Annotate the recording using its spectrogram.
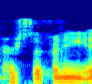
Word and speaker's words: Persephone: And Persephone is the correct pronunciation.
